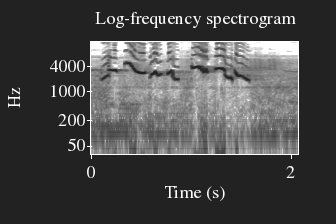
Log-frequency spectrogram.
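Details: Oriental magpie-robin (kacer) calling loudly: two bursts of clear, sharply modulated whistled notes swooping between high and mid pitch, each burst of three or four notes, with a short pause between them.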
